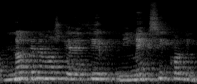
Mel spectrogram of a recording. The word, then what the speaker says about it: México: quedado allí fosilizado, pero a la hora de pronunciar no tenéis que decir ni México ni Texas, es México y Texas. Y esa X, algún año, hace muchos años lo preguntaban, ¿cómo se leía esa letra? Esa letra en castellano se lee como J, porque viene de esa J del siglo XVI, ¿de acuerdo?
